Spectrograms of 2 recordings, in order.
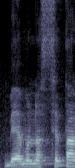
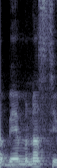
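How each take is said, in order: First: वैमनस्यता with an added final "taa"; wrong extra syllable. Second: वैमनस्य ending on "sya", no "taa"; correct form. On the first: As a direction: tack ता onto the end of वैमनस्यता. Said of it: "वैमनस्यता नहीं होता". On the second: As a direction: stop वैमनस्य cleanly at स्य. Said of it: "वैमनस्य होता है". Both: Shown as a demonstration.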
